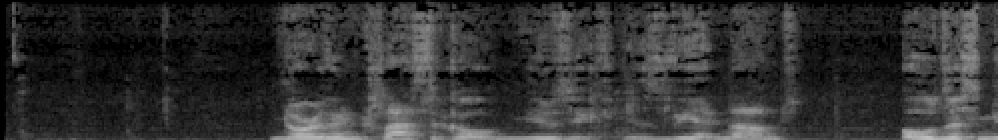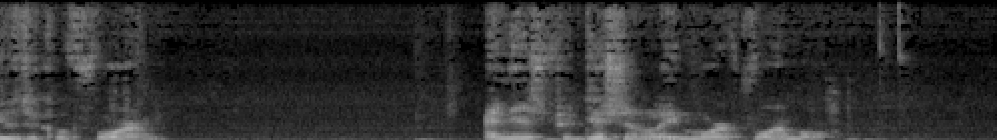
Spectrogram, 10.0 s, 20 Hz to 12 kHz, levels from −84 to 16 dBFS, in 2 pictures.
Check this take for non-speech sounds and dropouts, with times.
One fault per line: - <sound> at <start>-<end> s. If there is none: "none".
none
